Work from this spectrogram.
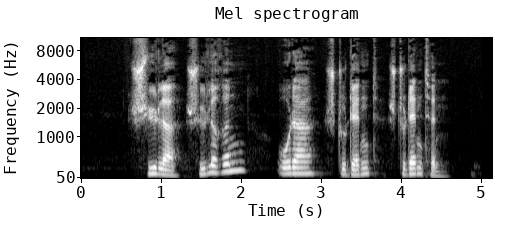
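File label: "Schueler", German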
